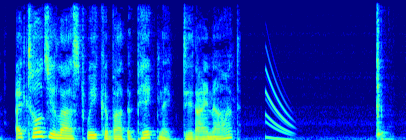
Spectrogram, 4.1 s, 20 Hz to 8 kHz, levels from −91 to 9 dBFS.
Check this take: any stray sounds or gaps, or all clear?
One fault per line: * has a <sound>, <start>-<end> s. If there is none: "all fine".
* has a chirp, 2.7-3.0 s
* has a thud, 3.8-4.0 s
